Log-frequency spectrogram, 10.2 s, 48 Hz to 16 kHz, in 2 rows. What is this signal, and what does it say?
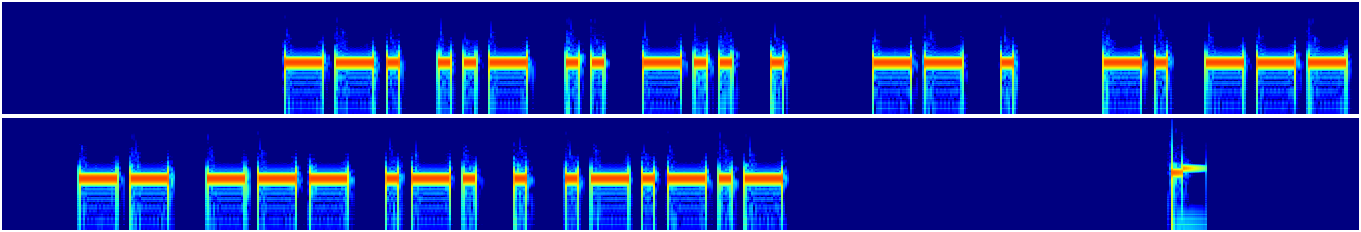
Morse code, heard as a keyed tone, about 25 wpm, 700 Hz. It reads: GUIDE ME NO MORE.
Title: Sentences from Top 1000 Words - Review Part 3 - 25wpm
